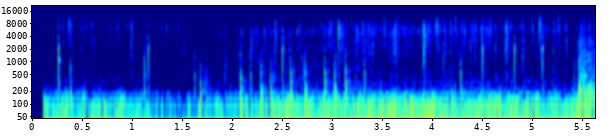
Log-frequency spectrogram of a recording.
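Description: A block cracks with quick, repeated taps as it is broken in a game.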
